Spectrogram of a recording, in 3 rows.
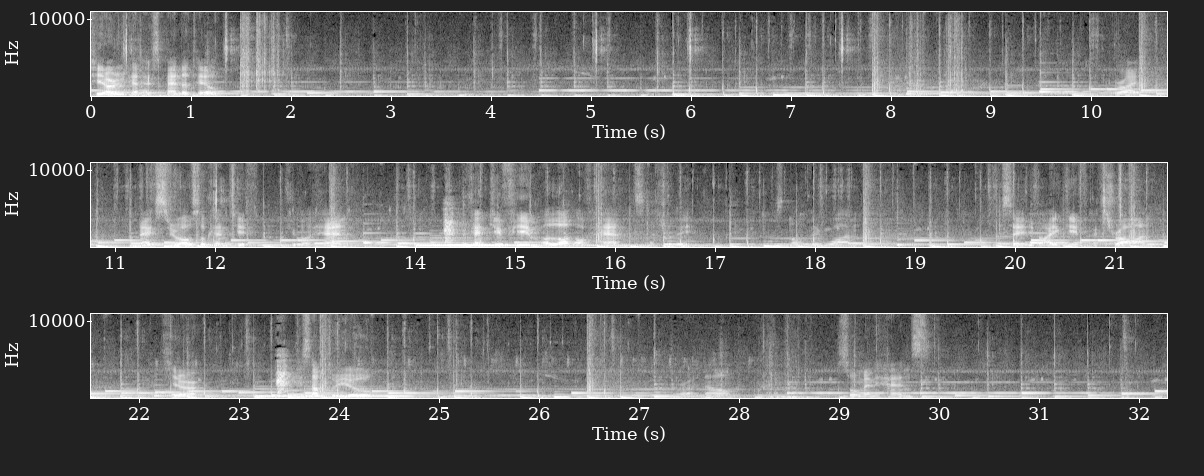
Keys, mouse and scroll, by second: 0.2 click, 1.2 click, 2.1-3.2 alt+drag, 3.5 scroll up 1, 4.8 click, 5.8 click, 7.3 click, 8.0 scroll up 1, 10.1 scroll up 2, 11.8-13.8 drag, 14.9 click, 16.3 click, 16.8-17.9 drag, 18.7 click, 20.7-22.8 drag, 24.0 click, 25.4-26.5 drag, 26.8-29.3 alt+drag, 29.7 click, 30.3-31.6 drag, 31.9-32.2 alt+drag.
